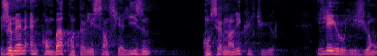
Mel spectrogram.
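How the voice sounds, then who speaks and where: A man speaks with fairly even intonation and a somewhat breathy voice. He leaves long, frequent pauses. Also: medium pitch for a man, fairly slow pace. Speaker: political scientist. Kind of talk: panel speech.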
